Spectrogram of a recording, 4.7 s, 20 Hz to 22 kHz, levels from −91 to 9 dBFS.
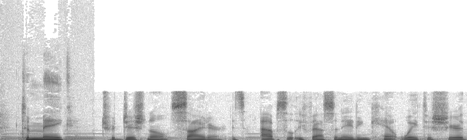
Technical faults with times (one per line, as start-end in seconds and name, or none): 0.94-4.68 input switched to a poorer device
